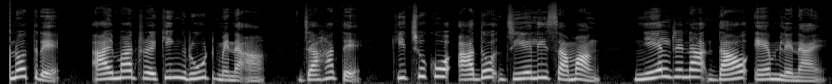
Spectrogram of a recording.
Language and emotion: Santali, neutral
